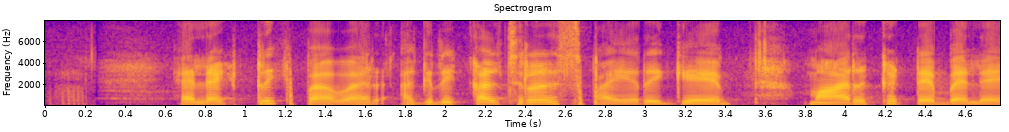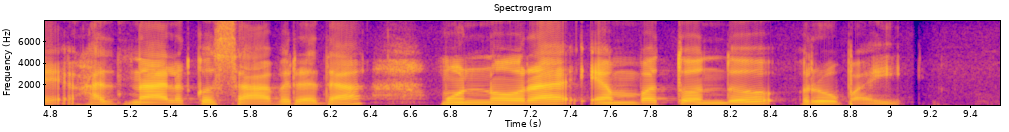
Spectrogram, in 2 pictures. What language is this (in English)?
Kannada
